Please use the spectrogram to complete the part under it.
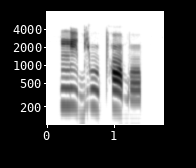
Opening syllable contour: falling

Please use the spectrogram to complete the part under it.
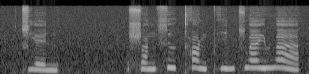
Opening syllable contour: low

